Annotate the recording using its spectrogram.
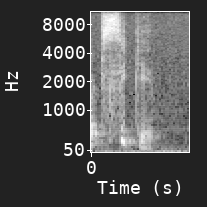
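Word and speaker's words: ψυχή: um corpo de ferro a palavra alma em grego e ela se pronuncia psique a ivânia temas sik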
